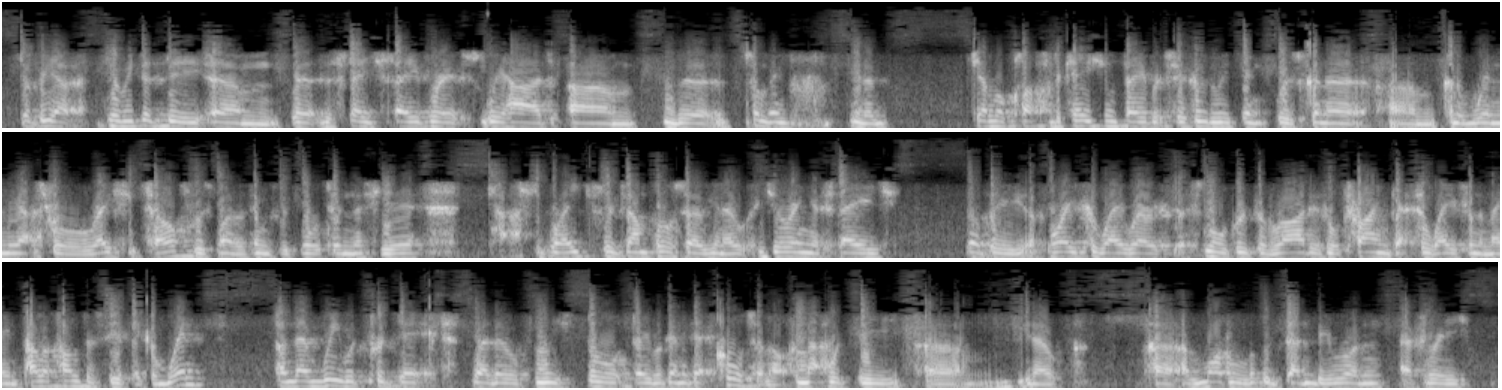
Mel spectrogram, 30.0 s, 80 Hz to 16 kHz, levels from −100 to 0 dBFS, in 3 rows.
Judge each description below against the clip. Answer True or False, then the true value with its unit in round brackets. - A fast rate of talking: True (225 wpm)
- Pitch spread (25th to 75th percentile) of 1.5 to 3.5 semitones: True (3.1 semitones)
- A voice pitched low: True (125 Hz)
